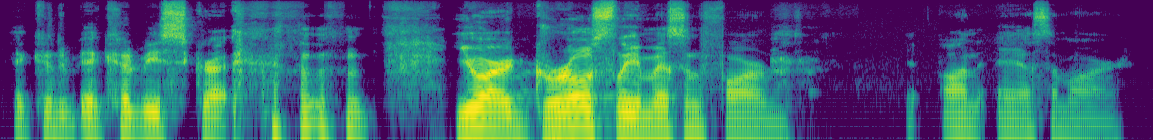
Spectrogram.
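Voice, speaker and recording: A man co-hosting a casual podcast chat, with a raspy, husky voice, teasing and laughing often. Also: medium pitch, unhurried, no echo, studio quality. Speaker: podcast co-host.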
